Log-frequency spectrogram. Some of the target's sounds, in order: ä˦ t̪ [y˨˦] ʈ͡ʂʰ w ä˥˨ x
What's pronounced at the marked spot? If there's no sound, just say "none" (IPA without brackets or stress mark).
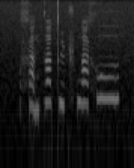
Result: y˨˦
